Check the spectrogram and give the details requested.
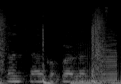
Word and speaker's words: Santiago Bernabéu: Yes, it's Santiago Bernabéu. Right. I pronounced it right.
